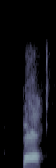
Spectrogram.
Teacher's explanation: But some of you guys make the sounds like 박, like this, but don't make the sounds like k. We should stop in 박, and stop. No k.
